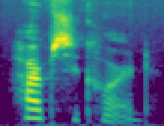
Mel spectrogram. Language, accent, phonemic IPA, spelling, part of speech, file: English, US, /ˈhɑɹp.sɪˌkɔɹd/, harpsichord, noun, En-us-harpsichord.ogg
